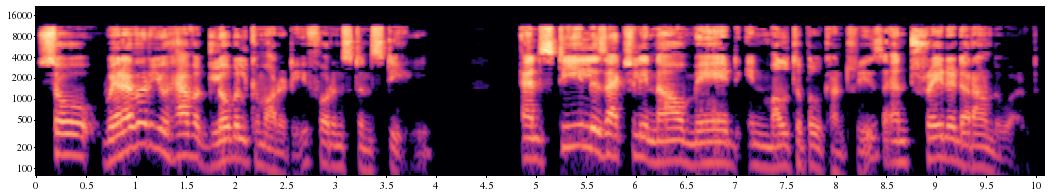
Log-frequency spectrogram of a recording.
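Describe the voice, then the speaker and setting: A middle-aged man giving a measured, unscripted explanation as an expert interview guest. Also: mid-range voice, very animated. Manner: measured, explanatory, uses analogies. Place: studio.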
